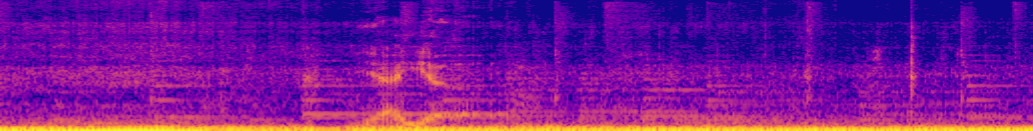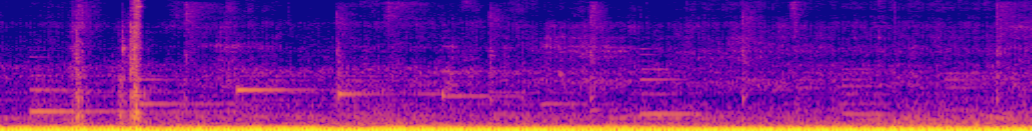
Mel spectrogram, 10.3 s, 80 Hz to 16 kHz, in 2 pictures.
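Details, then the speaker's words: 2006-2010 Jeep Grand Cherokee/Commander driving after new wheel hubs and extended studs were fitted, brakes pumped back up after sitting over a week: steady road rumble with no grinding, humming or clicking from the wheels. The hubs sound healthy. "I get the brakes up to par because they were off, so I had to hit the brakes once or twice. Ooh, I'm not hearing no noises."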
